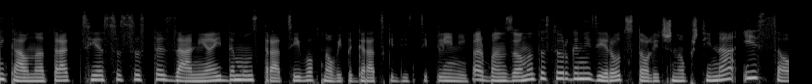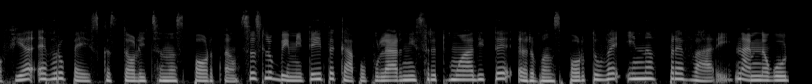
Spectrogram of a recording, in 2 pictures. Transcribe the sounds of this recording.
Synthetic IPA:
ikalˠnəːt̪ɾak̚t̪sijəsəsːəst̪ɛzaniəid̪ɛmonst̪ɾʔat̪siːvəfnɔvit̪ɛɡɾat̪sk̟id̪ist̪sipliniəɾbənzɔnət̪əsɛoɾɡəniziɾəot̪st̪ɔlit͡ʃnəopʃt̪inaʔisɔfijəʔɛvɾopɛjskəst̪ɔlit̪sənɐspɔɾt̪əsəslʲubimit̪ɛit̪ɐkapopulʲaɾnisɾɛt̪mlˠad̪it̪ɛʔəɾbənspɔɾt̪ovɛʔinɐpɾɛvaɾḭnajmnɔɡʊː

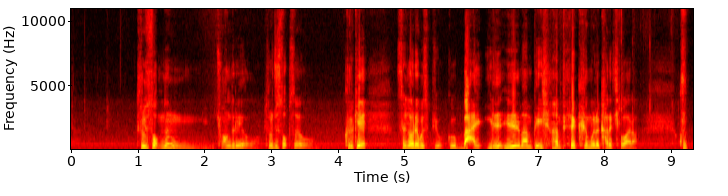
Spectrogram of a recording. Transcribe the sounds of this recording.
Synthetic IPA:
tɯɾʌd͡ʑus͈uʌmnɯnt͡ɕoaŋdɯɾe̞jotɯɾʌd͡ʑuɭs͈uʌp̚s͈ʌjo̰ | kɯɾʌkʰe̞sʰeŋɡaɡɯɦe̞bosʰɯ̥pʰijokɯmaɾiɭiɭmanpʰeiɭmampʰeɾekɯmɯɾɯɭkadɯk̚t͡ɕʰewɦaɾa̰ | kuk

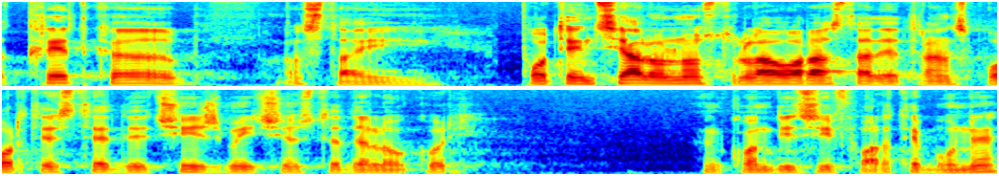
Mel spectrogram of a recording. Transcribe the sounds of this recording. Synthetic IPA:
kɾe̞d̪kʰə | ə̰st̪aje | po̞t̪ent̪sialulno̞st̪ɾulaoɾaast̪ad̪e̞t̪ɾanspo̞rt̪je̞st̪e̞d̪e̞t͡ʃint͡ʃmijt͡ʃinsu̥t̪e̞d̪e̞lo̞kurʲ | ɨŋko̞nd̪it̪sijfoa̰rt̪e̞bune̞

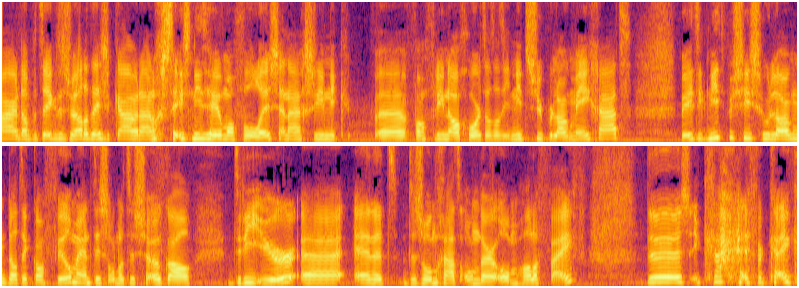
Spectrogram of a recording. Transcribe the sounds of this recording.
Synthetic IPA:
maːɹdɑt̚bətejkəndɵsʋɛlˠdɑt̚dejzəkaːməɾaːnɔχstejtsnitɦeːləmaːlˠvɔlˠɪsɛnaːnχəzinɪkː | vɑnflinəɑlˠχəɦoːɹt̚ɔtdtinitsypəɹlɑŋmejχaːtʋejtɪknit̚prəsisɦulɑŋdɑtɪkːɑnfɪlˠməɛnətɪsɔndəɹtɵsəowkɑlˠdriyːɹ | ɛnətdəzɔnχaːtɔndəɹɔmɦɑləfɛjfdøsɪkχaːɛfəkɛjk

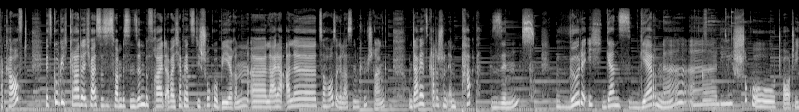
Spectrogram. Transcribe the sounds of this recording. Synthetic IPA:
fɛɐkʰaʊft | jɛt͡stkʊkəɪçɡ̥ʁaːɾəɪçv̥aɪsd̥as̬ɪst͡sv̥aːɐnbɪsçənzɪnbəfʁ̥aɪtʔa̰ːbɐɪçhaːbəjɛt͡std̥iːʃoːkobɛːʁ̞ənʔɛːlaɪɾɐʔalət͡suɦaʊzəɡəlasn̩ɪmkʰyːlʃʁ̥aŋk | ʔʊntd̥aːviːɐjɛt͡stɡ̥ʁaːɾəʃoːnʔɪ̰mpʰap | zɪnt | vʏɐɾəʔɪçɡ̥ant͡sɡɛʁnəɛːdiːʃoːkotʰɔɐtʰə

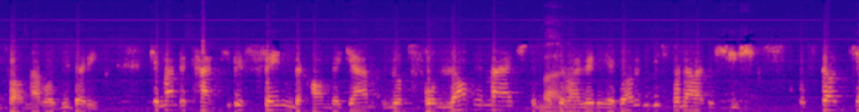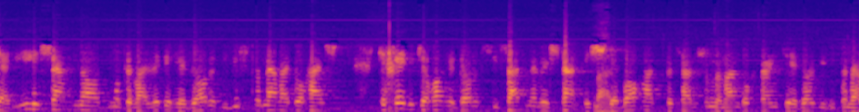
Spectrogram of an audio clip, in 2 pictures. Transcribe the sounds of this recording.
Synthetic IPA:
t̪ʰɒːbnævɒːziːd̪ɒːɾiːd̪̥ | cʰe̞mænbe̞t̪ʰæɾt̪ʰiːbe̞fenbe̞xɒːmbe̞ɟæmlot̪folːɒːhe̞mæd͡ʒd̪̥mot̪ʰevælːe̞d̪ehe̞zɒːɾo̞d̪evist̪onævæd̪oʃiʃ | ost̪ɒːd̪̚d͡ʒæliːleʃæhnɒːz̥mot̪ʰævælːe̞d̪eɦe̞zɒːɾo̞d̪ivist̪onævæd̪oɦæʃt̪̚cʰe̞xe̞jliːd͡ʒɒɦɒːɦe̞zɒːɾosiːsæd̪ne̞ve̞ʃt̪æne̞ʃt̪e̞bɒːhːæst̪̚pʰe̞sæɾeʃunbe̞mænɡo̞ft̪æn̥kʰe̞he̞zɒːɾod̪iviːst̪onæ

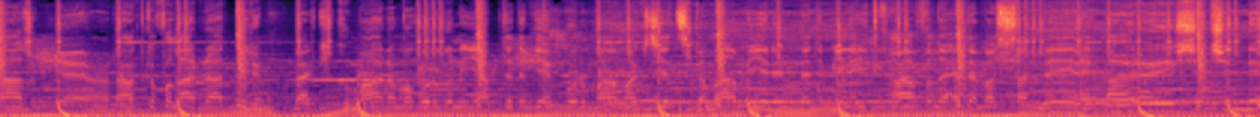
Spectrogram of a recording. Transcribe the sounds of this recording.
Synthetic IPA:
aːzɯmjɛ̰ɾaɦat̪kʰafalˠaɾɾaɦat̪̚beɾimbælʲcʰi̥kʰumaːɾamamuɾɡunujap̚d̪ed̪ɯmɟembuɾmaːmaksjat̪ʰkalˠaːmɯjeɾinlʲed̪imjenɛit̪ʰkaːfɯnaʔed̪emæz̥sænveɾɛaɾajʃit͡ʃʰind̪i

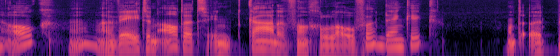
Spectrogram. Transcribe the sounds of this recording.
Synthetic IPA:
owkɦɛ̰ma̰ʋejtənɑ̰lˠtɛjtɪ̰nətkaːdərvɑnχəlo̰wvəndɛŋkɪk | ʋɑntə̰t̚p

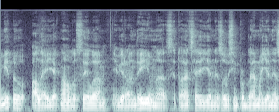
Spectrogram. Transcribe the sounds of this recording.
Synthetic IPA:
mʲit̪ʊɐ̰lˠɛjɐknɐɦɔlˠɔsɪlˠɐʋʲiɾɐɐnd̪ɾʲijiwnɐsɪ̥t̪ʊɑt͡sʲijɐjɛnɛzɔwsʲimpɾɔblˠɛmɐjɛnɛz

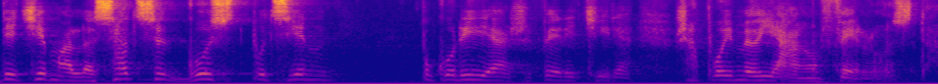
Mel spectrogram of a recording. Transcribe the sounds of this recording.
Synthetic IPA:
d̪et͡ʃe̞maləsat̪səɡust̪̚put̪sin | b̥ukuɾijaʃifeɾit͡ʃiɾea | ʃiapo̞jmoja̰ɨnfelə̰st̪ḁ

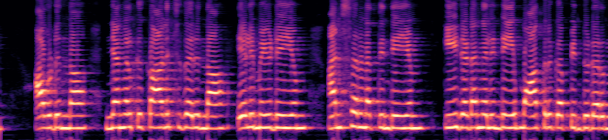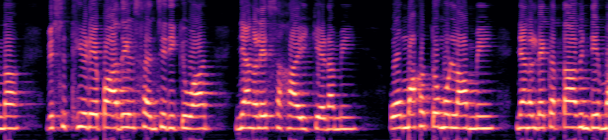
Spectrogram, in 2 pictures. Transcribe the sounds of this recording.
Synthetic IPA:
ɐʋiɽunːɨɲɐŋːɐɭkɨkaːɳit͡ɕːuðɐɾunːɐe̞ɭimɐjuɽe̞jumɐnusɐɾɐɳɐt̪ːinde̞jumkiːɾɐɽɐŋːɐlinde̞jumːaːt̪rikɐpːint̪uɽɐrnːɨ | ʋisud̪ʱijuɽe̞paːd̪ɐjilsɐɲd͡ʑɐɾikʲːuʋaːn | ɲɐŋːɐɭe̞sɐhaːjikʲːe̞ːɳɐmi | oːmɐhɐt̪wɐmuɭːɐmːi | ɲɐŋːɐɭɽe̞kɐrt̪ːaːʋinde̞m

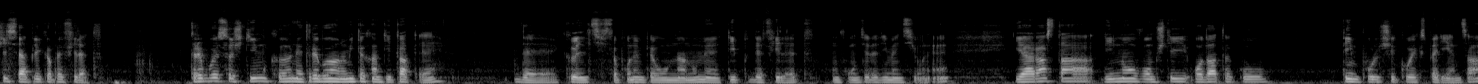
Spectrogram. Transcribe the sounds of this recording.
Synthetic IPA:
ʃise̞aplikəpe̞file̞t̪ | t̪ːɾe̞buje̞səʃt̪imkʰəne̞t̪ɾe̞bujeoanumit̪əkant̪it̪at̪ʰe̞ | d̪e̞kʰɨlt̪sʲsəpune̞mpe̞unanume̞t̪ipd̪e̞file̞t̪ɨnfuŋkt̪sije̞d̪ed̪ime̞nsiṵne̞̰ | jaɾast̪a̰d̪inːo̞wvo̞mʃt̪io̞d̪at̪əku | t̪impulʃikue̞kspe̞ɾie̞nt̪sa̰

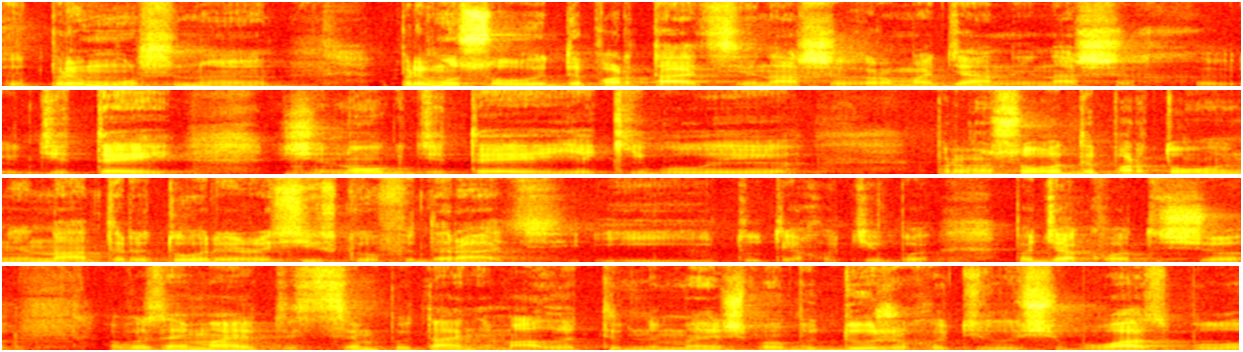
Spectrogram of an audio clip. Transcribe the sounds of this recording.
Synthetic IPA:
pɾɪmuʃenɔjʊpɾɪmʊsɔʋɔjid̪epɐrt̪ɑt͡sʲijinɑʃɪɣɦɾɔmɐdʲaninɑʃɪxdʲit̪ɛjʒʲinɔkdʲit̪ɛjːɐkʲʰibʊlˠɪ | pɾɪmʊsɔʋɔd̪epɐrt̪ɔʋɐnʲinɐt̪eɾɪt̪ɔɾʲijirɔsʲijsʲkɔjifed̪eɾɑt͡sʲi̥iit̪ut̪jaxɔtʲiwbɪpɔdʲakʊʋɐt̪ɪ̥ʃt͡ʃɔ | ʋɪzɐjmɑjet̪esʲt̪sɪmpɪt̪ɑnʲːɐmɐ̰lˠɛt̪ɪmnɪmɛnʃmɪbɪd̪uʒɛxɔtʲilˠɪʃt͡ʃɔbʊʋɑsbʊlˠɔ

